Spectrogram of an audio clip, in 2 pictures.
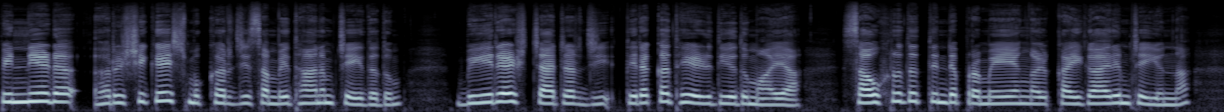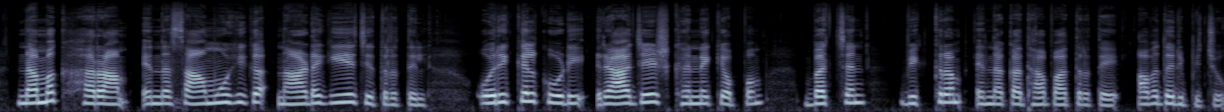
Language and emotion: Malayalam, neutral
